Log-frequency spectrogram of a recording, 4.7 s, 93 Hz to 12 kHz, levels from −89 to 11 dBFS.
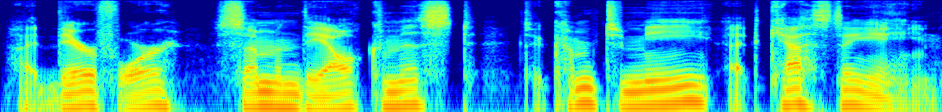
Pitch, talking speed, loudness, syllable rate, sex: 105 Hz, 140 wpm, -19 LUFS, 5.2 syllables/s, male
